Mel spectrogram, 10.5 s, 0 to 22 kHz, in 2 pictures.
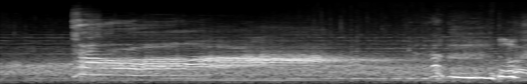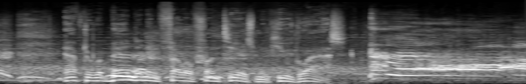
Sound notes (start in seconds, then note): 0.8 hugh screaming loudly; 9.0 hugh screaming, grunting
